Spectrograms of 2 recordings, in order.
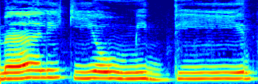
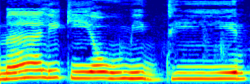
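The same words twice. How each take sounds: Both takes have the same delivery.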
